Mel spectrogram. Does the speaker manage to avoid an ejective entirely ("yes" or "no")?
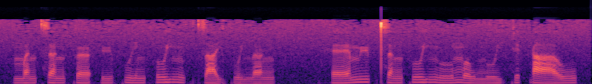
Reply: yes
